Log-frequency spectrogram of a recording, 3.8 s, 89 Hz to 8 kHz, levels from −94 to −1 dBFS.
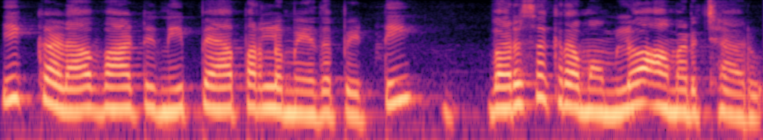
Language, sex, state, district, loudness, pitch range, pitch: Telugu, female, Andhra Pradesh, Chittoor, -15 LUFS, 220-260 Hz, 245 Hz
